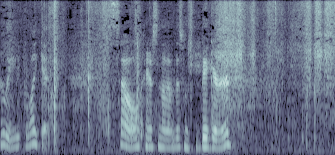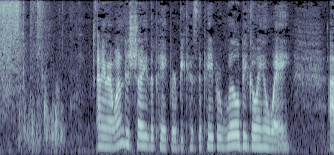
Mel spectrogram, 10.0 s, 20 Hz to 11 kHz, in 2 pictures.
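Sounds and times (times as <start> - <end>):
paper rustling against plastic: 0.4 - 6.2.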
